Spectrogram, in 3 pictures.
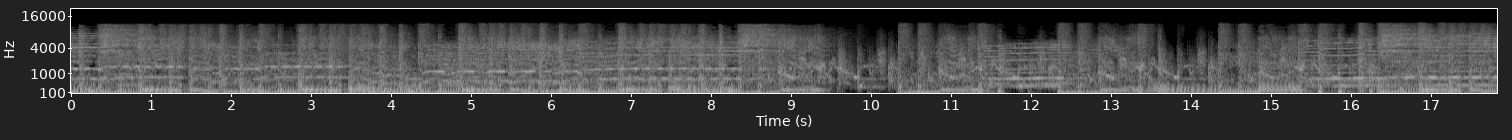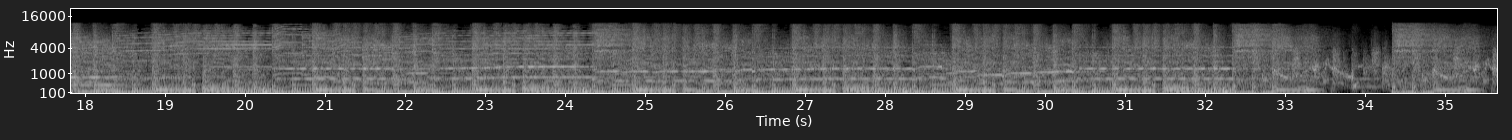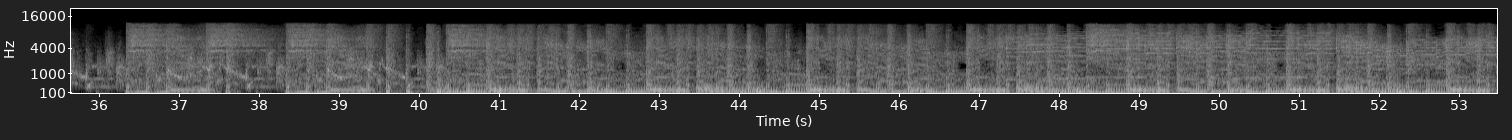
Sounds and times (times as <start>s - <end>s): Soundtrack music: 0.0s - 53.4s.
